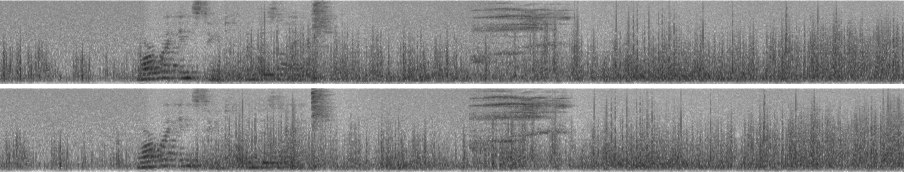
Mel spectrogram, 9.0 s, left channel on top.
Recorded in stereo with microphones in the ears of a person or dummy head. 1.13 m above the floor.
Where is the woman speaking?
5° left (ahead or behind), 8 m.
